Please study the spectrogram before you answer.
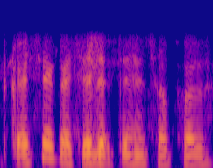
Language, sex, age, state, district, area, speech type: Hindi, male, 18-30, Bihar, Begusarai, rural, conversation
